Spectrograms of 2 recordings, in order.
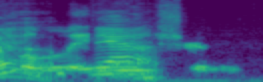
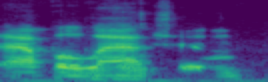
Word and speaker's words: Appalachian: Appalachian, emphasis on Asian, not Appalachian.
